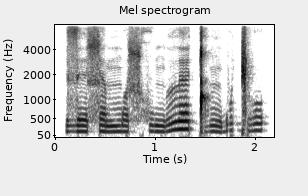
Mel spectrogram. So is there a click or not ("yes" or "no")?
yes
